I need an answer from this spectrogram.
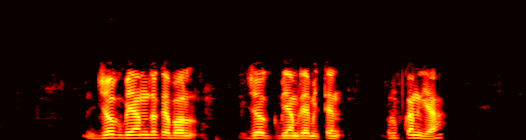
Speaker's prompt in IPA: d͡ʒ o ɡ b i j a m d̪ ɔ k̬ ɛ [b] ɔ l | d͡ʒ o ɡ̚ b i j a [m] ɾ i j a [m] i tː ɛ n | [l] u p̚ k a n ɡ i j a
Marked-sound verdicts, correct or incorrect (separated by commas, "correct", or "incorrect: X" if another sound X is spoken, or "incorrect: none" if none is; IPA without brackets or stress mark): correct, correct, correct, incorrect: ɾ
